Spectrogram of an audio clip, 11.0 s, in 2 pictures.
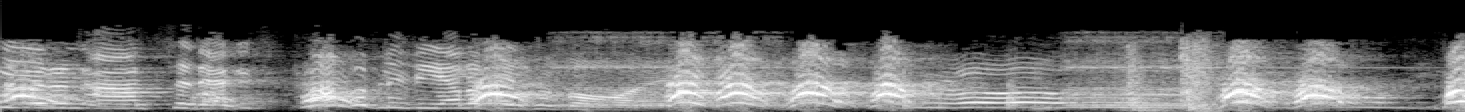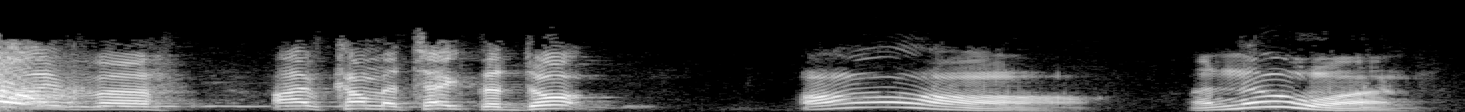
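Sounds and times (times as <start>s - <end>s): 
speech: 0.4s - 7.8s, 8.5s - 10.8s
dog barking: 1.8s - 3.6s, 4.6s - 5.8s.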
